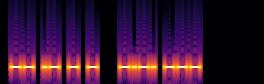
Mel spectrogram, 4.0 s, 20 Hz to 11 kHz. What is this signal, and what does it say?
Morse code, heard as a keyed tone, about 25 wpm, 700 Hz. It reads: MATT CO
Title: K1USN SST QSO Practice - 25wpm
